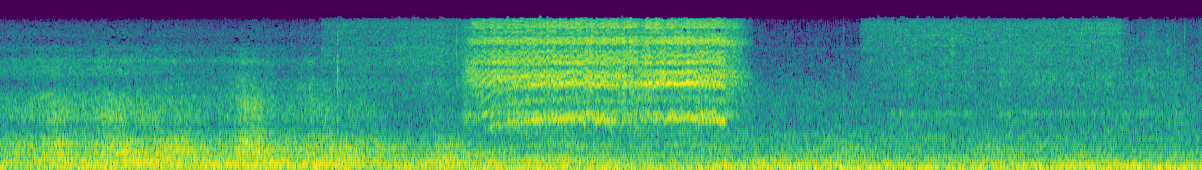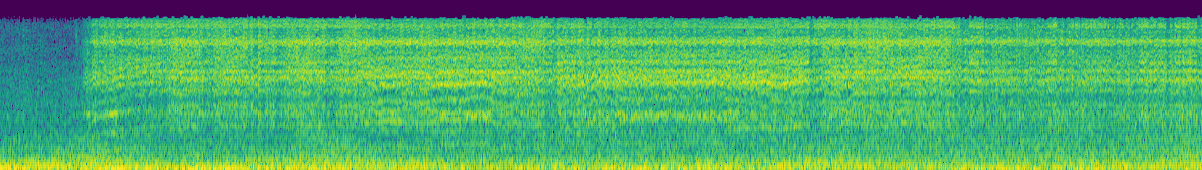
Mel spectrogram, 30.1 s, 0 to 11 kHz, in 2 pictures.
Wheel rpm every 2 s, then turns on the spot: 0, 0, 10, 110, 60, 10, 20, 10, 100, 110, 120, 110, 120, 110, 110.
10-14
